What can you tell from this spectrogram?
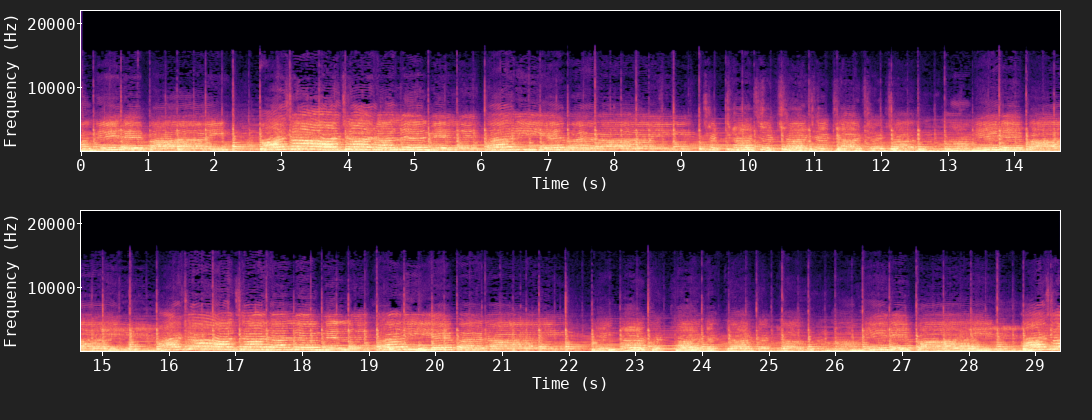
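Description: Sikh kirtan: several harmoniums holding the melody and a tabla keeping the beat under a group, children among them, singing a hymn in unison.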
